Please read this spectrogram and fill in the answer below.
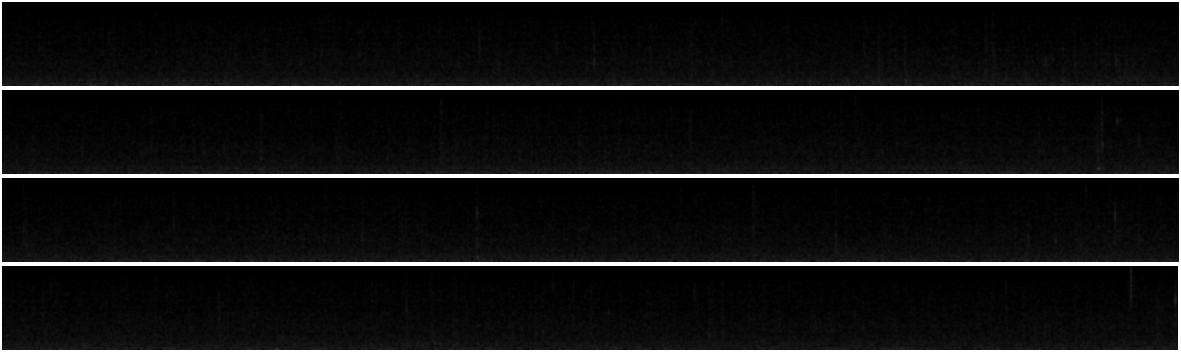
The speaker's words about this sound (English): And it's been at it for days. So we had a similar thing last night till this morning. And this set of rain started this evening, and it's set to carry on until at least tomorrow afternoon. And yeah, we've had several inches of rain in the last week,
